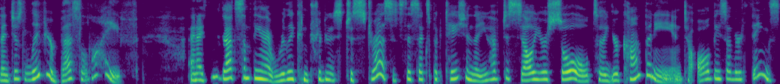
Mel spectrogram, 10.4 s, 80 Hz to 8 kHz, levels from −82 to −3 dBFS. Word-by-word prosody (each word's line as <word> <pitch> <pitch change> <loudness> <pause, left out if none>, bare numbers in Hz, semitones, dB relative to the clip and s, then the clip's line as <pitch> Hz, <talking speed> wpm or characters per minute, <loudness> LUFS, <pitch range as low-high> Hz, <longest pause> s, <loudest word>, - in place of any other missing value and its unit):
then 210 -1 0
just 265 +3 -3
live 275 - +1
your 415 - +2
best 255 +8 -3
life, 380 - -6 0.7
and 225 +1 +1
I 225 - +1
think 335 +10 -6
that's 290 +3 +3
something 295 -2 +5
that 220 -7 0
really 220 +8 +3
contributes 245 -2 -2
to 235 - -3
stress, 310 - +2
it's 215 0 -5
this 255 -1 -1
expectation 260 +2 -1
that 200 - 0
you 200 +4 -2
have 265 +1 -2
to 280 - -2
sell 220 -3 +2
your 250 0 +2
soul 245 -5 +3
to 205 0 -2
your 215 +2 -2
company 335 - -1
and - - -6
to - - -8
all 240 +5 -1
these 270 -1 -1
other 250 -1 -1
things 270 - -4
255 Hz, 200 wpm, -23 LUFS, 220-280 Hz, 0.7 s, something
